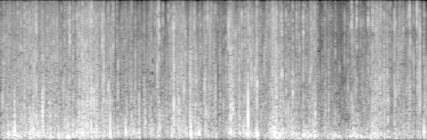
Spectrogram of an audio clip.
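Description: Fingertips squeeze and crinkle a thin sheet of clear plastic cellophane gift wrap wrapped loosely around a furry microphone windscreen. A dense, continuous crackling of sharp, bright snaps rides over a low, muffled rustle, its level rising and falling steadily throughout.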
